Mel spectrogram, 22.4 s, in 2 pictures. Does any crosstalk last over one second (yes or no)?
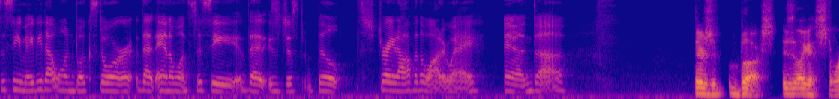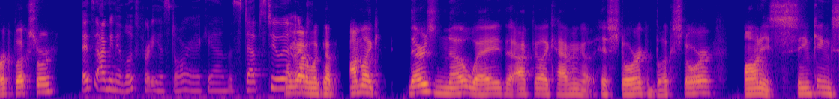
no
